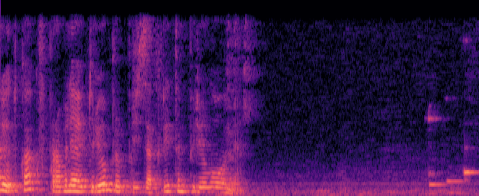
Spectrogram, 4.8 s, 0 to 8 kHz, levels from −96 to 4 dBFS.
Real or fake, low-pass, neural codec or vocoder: real; 7.2 kHz; none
